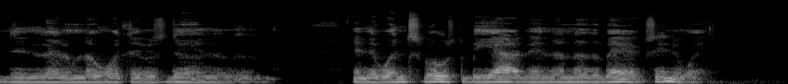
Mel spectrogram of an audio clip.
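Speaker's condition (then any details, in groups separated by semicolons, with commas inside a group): Parkinson's disease; never broken a bone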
